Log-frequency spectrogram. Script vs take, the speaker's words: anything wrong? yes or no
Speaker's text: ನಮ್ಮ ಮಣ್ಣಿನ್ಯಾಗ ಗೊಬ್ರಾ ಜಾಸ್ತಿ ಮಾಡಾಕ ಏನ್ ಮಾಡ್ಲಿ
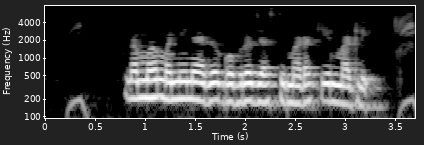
no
